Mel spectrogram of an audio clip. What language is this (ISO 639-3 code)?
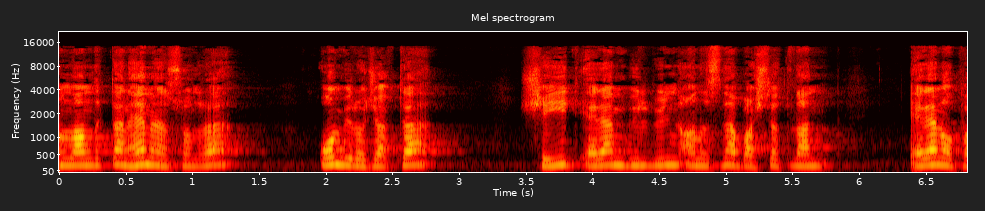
tur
